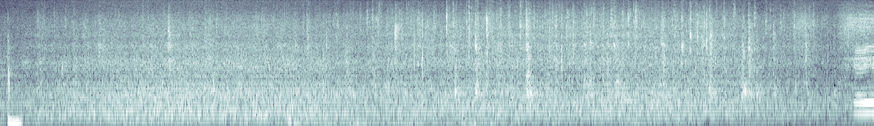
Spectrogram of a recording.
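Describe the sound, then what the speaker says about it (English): Steady rain falls outside a cabin in the woods in winter, a dense, even hiss of drops hitting surfaces that holds unchanged for the whole stretch, with no voices. "Hey, what do you know? It's still raining."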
